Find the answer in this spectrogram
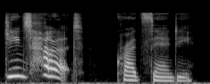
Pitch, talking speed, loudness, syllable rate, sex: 265 Hz, 115 wpm, -19 LUFS, 3.0 syllables/s, female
